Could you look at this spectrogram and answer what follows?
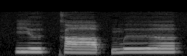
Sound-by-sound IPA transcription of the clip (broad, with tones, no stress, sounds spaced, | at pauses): j ɨ˨˩ k aː˨˩ p̚ m ɨ˧ ə̯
